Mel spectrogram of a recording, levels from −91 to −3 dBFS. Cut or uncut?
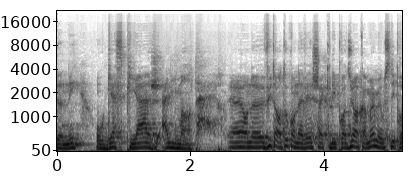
cut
